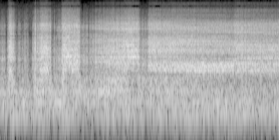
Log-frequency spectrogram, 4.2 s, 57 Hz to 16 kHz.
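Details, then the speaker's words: Redcat Kaiju RC truck during a 12T speed run after several flips. A harsh, dry scraping rasp, choppy then continuous, comes from the drivetrain; a pinion or plastic spur gear issue is suspected. "oh I think it was a pinion issue as you can hear my lovely friend right now"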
